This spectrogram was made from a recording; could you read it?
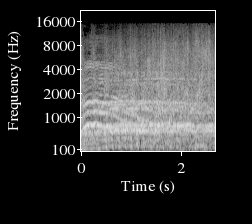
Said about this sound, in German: Ich wollte gerade sagen, Applaus haben wir gekriegt.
